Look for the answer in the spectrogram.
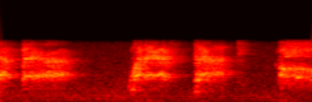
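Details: A talking cockatoo saying phrases such as "What is that" and "Oh, my goodness" gives four hoarse, voice-like bursts in three seconds, each a rough, squawky syllable, with quiet room noise between them.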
